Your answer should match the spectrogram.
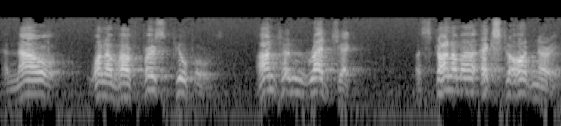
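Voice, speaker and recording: An actor playing a formal, grandiose master of ceremonies in a 1940s radio drama. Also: male voice, high voice, animated, slow, pushed and bright, dull audio, faint music behind, exaggerated voice. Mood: ceremonial. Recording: very noisy, clicking vintage radio recording.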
